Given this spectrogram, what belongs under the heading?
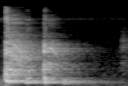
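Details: Person who has been unwell since yesterday: two quick cough bursts in a small room, the second softer, faint background sound; cough.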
